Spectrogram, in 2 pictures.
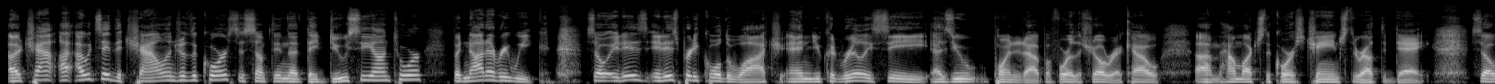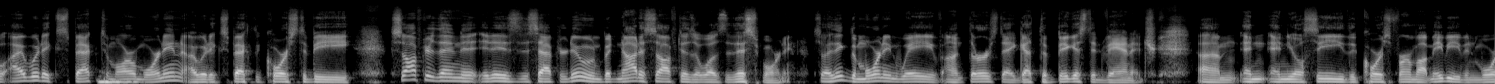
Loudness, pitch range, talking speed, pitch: -21 LUFS, 115-155 Hz, 210 wpm, 130 Hz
